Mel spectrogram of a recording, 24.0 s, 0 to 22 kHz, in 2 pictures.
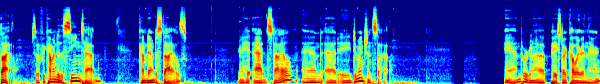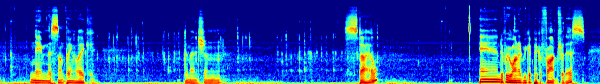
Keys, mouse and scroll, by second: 1.3 click, 2.8 click, 3.6-4.8 scroll down 1, 4.8-9.2 drag, 8.2-9.2 scroll down 1, 9.6-10.7 scroll down 1, 10.7 ctrl+v, 12.2-20.9 drag, 14.3 BackSpace, 21.6 click, 22.1 click, 22.4 click, 23.2 right click.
